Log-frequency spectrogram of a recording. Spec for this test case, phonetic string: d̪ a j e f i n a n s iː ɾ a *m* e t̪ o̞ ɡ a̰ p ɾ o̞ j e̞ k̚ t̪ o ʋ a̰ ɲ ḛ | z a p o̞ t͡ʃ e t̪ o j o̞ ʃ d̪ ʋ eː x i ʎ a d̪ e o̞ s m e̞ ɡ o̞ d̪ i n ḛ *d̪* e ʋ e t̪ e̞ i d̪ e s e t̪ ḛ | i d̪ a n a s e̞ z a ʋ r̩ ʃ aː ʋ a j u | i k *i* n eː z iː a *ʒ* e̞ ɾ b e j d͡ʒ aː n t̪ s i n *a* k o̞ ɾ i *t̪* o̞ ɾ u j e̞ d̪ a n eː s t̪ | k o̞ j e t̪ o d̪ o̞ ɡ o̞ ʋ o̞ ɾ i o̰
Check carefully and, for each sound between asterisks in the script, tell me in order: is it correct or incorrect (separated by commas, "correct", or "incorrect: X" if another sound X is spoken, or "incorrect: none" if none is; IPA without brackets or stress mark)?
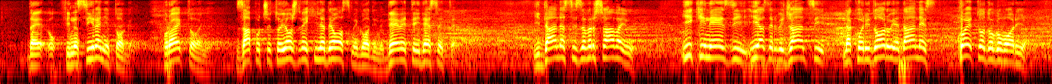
incorrect: ɲ, correct, correct, incorrect: z, correct, incorrect: d̪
